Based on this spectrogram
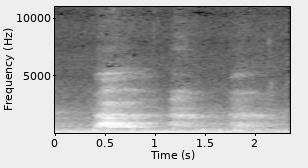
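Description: A person gives a single sharp startled gasp, a sudden inhalation of fright performed as a demonstration. The breath is quick and airy, and it tails off into quiet.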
